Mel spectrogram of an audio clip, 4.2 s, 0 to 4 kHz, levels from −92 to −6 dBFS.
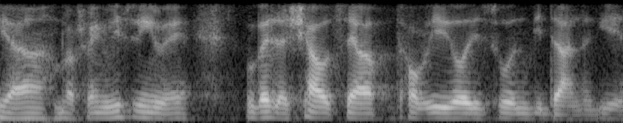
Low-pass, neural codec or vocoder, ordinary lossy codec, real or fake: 3.6 kHz; codec, 16 kHz in and 24 kHz out, 0.8 kbps, FocalCodec, streaming, 65536 codes; none; fake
